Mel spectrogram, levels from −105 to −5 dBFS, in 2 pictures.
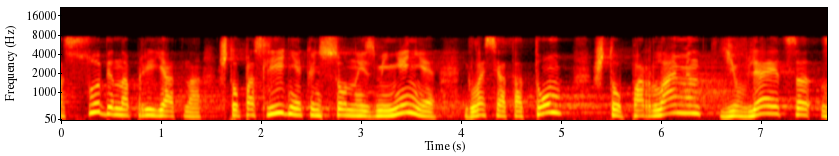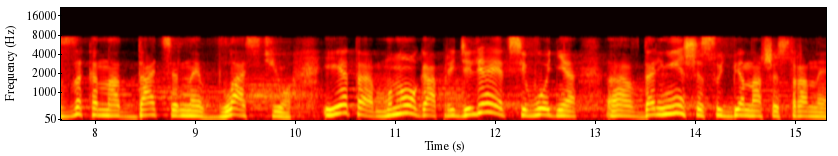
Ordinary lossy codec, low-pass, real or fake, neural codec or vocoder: none; 7.2 kHz; real; none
